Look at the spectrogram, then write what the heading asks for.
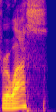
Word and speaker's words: RW9: Like, there's a Rocket League player called RW9, which is pronounced Roas.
